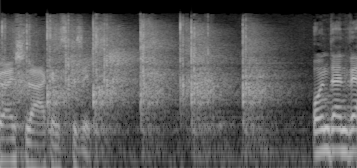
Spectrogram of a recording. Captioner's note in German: Beifall AfD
